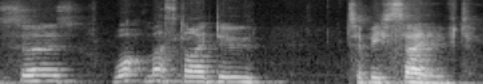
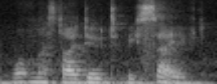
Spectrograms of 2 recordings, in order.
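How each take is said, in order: First: Louder, slower, pleading cry; frightened jailer begging for rescue; desperate jailer's plea. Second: Said in the usual way. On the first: Acted. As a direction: beg to be saved, voice climbing in volume. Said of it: "he came out and said". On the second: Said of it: "What does it mean?".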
